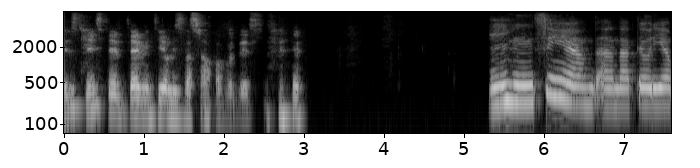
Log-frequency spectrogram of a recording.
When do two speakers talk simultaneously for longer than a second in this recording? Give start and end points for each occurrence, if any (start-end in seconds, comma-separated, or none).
none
